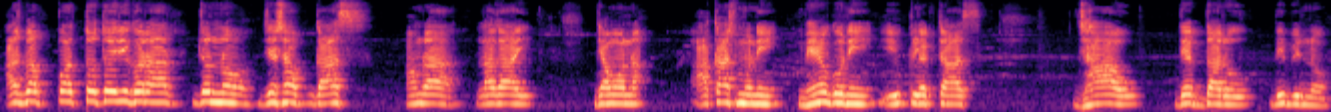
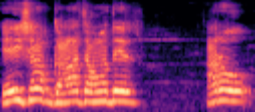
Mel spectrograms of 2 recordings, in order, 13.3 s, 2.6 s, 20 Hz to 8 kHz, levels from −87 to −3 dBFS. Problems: none marked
